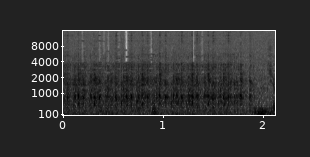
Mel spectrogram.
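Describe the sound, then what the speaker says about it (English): Old sewing machine stitching, a steady fast whirring hum that runs unbroken and fairly loud throughout, with no pauses. "I love this old sewing machine."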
